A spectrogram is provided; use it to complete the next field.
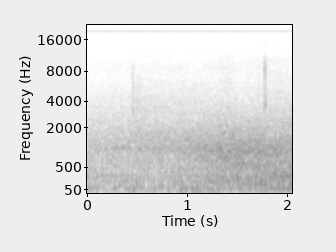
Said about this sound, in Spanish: Está difícil. Como que se escucha mucho coche por aquí, pero hay poca gente, ¿no?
